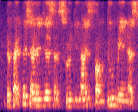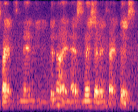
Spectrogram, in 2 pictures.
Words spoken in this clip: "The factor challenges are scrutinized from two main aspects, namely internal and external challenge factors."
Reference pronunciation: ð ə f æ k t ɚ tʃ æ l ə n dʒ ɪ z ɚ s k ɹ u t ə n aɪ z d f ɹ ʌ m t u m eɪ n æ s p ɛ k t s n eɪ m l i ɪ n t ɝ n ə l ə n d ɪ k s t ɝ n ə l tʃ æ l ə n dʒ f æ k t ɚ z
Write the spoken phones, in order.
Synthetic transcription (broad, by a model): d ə f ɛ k t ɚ tʃ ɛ l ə n dʒ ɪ s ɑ s k ɹ u t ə n aɪ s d f ɹ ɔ m t u m eɪ n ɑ s p ɛ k t s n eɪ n l i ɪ n t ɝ n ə l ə n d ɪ s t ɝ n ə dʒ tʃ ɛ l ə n f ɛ k t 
